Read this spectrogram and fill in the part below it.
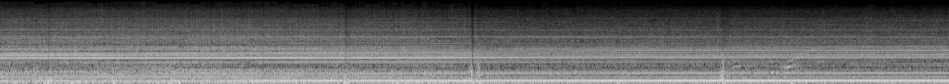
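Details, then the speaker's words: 1980 Evinrude 15 outboard after carb kit rebuild, new impeller and fuel pump, first hole shot at full throttle about 25 mph: steady strong clean drone, no misses or rattles; runs healthy. "I'm going like 25 out of that. That's full throttle. Sounds good. Sounds kind of scary, too."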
